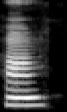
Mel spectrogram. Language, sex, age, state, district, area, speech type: Punjabi, female, 30-45, Punjab, Shaheed Bhagat Singh Nagar, rural, read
